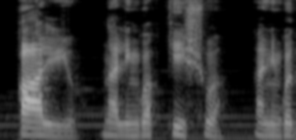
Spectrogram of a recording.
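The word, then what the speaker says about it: qallu: Uma consoante uvular muito comum mundo afora é K. Para pronunciá-la, fale um K com a língua mais para o fundo da boca, para que encoste na campainha. K, K. Um exemplo de seu uso é na palavra calho, na língua quichua, a língua dos incas.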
